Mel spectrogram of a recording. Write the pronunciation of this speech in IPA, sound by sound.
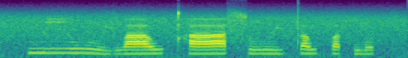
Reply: miː˧wuː˨˩jwaː˨˧wkʰaː˨˧ suː˨j t̪ɐ˧wpɐ˨k̚mʊ˨˥k̚

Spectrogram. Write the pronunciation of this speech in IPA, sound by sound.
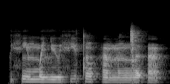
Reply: fʲũmə lʲufʲɔ tũhœ̃mœ̃ ŋ͡ǀəʔœ̃

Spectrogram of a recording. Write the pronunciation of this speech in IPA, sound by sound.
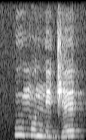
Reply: o˦mɔ˧ ɾũ˨ɾe˨d͡ʒɛ˨˦

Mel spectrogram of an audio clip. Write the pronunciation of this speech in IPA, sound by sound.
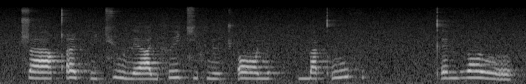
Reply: ʈ͡ʂaːqʼi kɪt͡ɕu lʲaːlʲfe t͡ɕɪflʲot͡ʃʼɔlʲ | makʼuf | kʼɛŋðˤʊː

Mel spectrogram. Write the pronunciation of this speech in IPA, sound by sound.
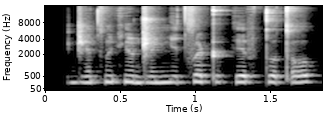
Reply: d͡ʒɛ̃t͡sũçĩɖ͡ʐẽ ɲit͡sɤ ʈo̤keft̪otʼo

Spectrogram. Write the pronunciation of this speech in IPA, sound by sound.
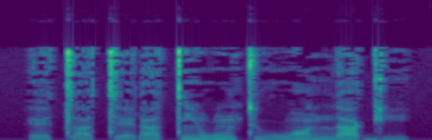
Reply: ɛ˨ta˨tɛ˨ɾa˧ tĩ˦wũ˦tu˧wɔ̃˦ na˦ɡi˧

